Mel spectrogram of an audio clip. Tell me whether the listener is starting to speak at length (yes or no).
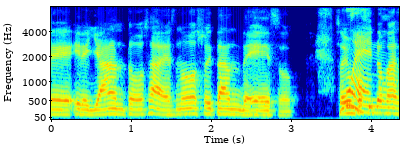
no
